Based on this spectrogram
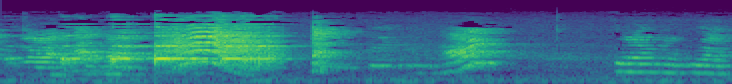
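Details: Pet Indian ringneck parakeet talking indoors: a rapid jumble of harsh, speech-like raspy syllables with squeaky tones, then after a brief pause a steady nasal, slightly falling note.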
